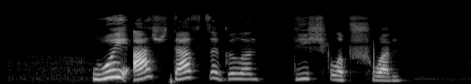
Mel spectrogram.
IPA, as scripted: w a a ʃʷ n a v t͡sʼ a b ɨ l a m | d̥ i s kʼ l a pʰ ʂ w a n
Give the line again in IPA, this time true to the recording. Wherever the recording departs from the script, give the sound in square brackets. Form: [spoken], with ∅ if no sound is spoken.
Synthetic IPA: w [i] a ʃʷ [d] a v t͡sʼ a [ɡ] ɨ l a [n] | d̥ i [ʃ] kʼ l a pʰ ʂ w a n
